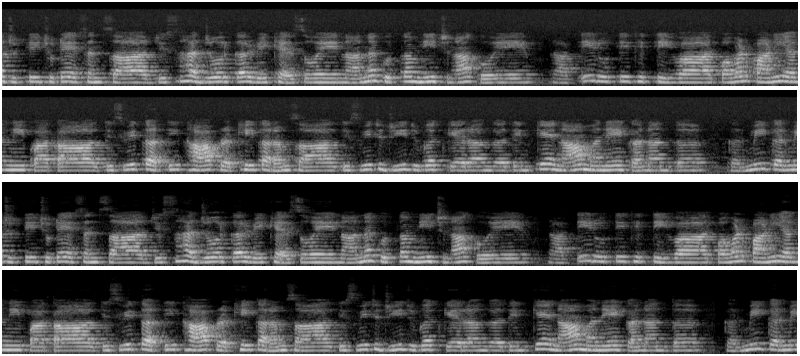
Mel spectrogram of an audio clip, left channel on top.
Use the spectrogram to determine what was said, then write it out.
जुटी छुटे संसार, जिस जोर कर वेखे सोए, नानक उत्तम नीच ना कोए, राती रूती थिति वार, पवन पानी अग्नि पाताल, तिसवी धरती थाप रखी धर्मसाल, तिसविच जी जुगत के रंग, तिनके नाम अनेक अनंत, कर्मी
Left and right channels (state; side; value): noise; left; hiss, 26 dB below the sound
